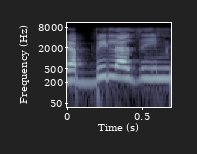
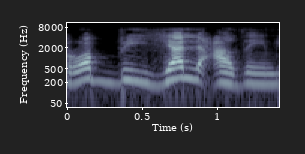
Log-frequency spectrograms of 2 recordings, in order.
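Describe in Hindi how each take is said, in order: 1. यह 'rabbil' की तरह बोला जाता है, 'y' की आवाज़ के बिना। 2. यह 'rabbi yal' की तरह बोला जाता है, साफ़ 'y' के साथ। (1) "यहां भी रब्बिल अजीम नहीं कहना" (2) "यहां भी या आपने बोलनी है"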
